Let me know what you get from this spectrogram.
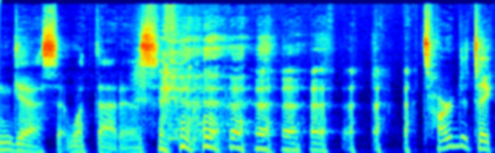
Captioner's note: both laughing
